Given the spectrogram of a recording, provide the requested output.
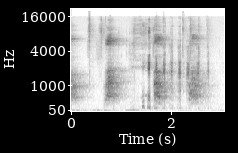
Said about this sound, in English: Let's wait for the dog to stop.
